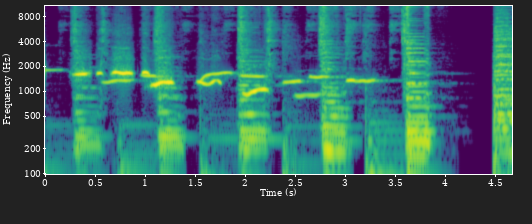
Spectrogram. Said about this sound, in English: Whistling is fun!And some people use it to talk. It can be a language.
